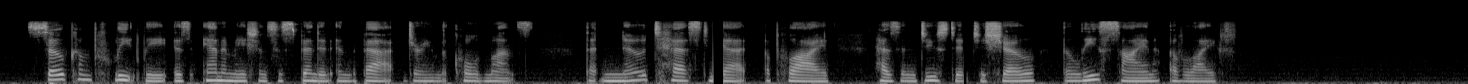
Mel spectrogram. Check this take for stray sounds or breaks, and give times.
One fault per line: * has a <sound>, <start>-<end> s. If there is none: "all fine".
* has a dropout, 7.1-7.2 s
* has a dropout, 9.6-9.7 s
